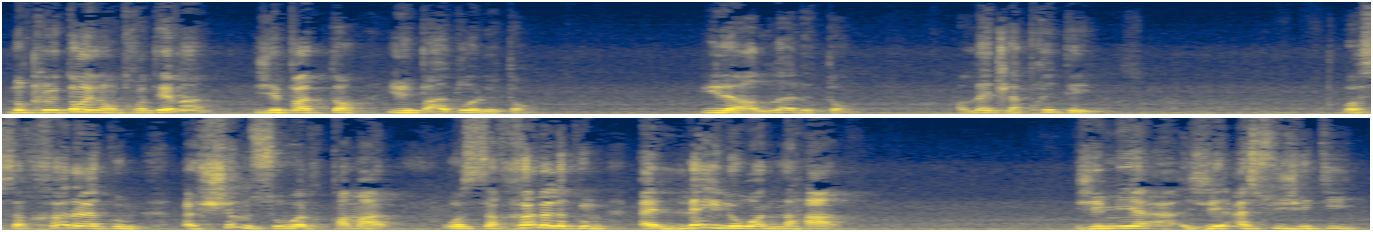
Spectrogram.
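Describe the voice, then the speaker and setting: A man delivers an impassioned sermon in a high voice. He hammers his points home through repetition and rhetorical questions, acting out short scenes along the way. A faint noise sits behind the recording. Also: fast talker. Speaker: preacher.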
